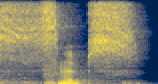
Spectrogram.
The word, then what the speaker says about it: SNP: Scientists found 1.4 million locations of the variation called SNPs single nucleated polymorphism pronounces snips.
